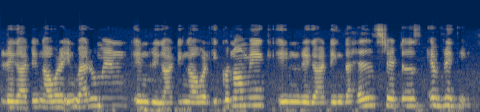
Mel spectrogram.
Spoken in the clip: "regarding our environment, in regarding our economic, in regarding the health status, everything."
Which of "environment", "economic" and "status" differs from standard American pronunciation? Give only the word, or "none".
none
